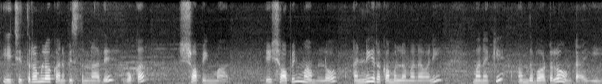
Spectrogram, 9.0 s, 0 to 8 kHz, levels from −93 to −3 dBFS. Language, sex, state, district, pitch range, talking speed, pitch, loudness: Telugu, female, Andhra Pradesh, Krishna, 195-260 Hz, 85 wpm, 205 Hz, -20 LUFS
